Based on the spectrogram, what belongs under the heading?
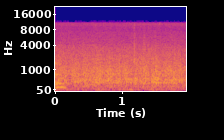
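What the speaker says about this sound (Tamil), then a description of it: "மழை பெய்யுது பாருங்க" Steady rain falls in a garden during a thunderstorm while bee boxes are being moved, a dense, even hiss that stays constant and fairly loud throughout.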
